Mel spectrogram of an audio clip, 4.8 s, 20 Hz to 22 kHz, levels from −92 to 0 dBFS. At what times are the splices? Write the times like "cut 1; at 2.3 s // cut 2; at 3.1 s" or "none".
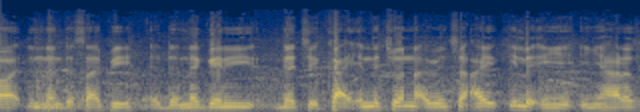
none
